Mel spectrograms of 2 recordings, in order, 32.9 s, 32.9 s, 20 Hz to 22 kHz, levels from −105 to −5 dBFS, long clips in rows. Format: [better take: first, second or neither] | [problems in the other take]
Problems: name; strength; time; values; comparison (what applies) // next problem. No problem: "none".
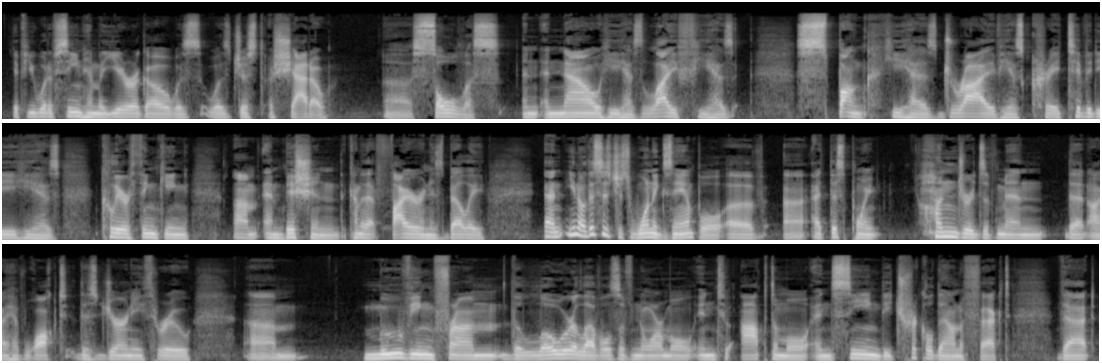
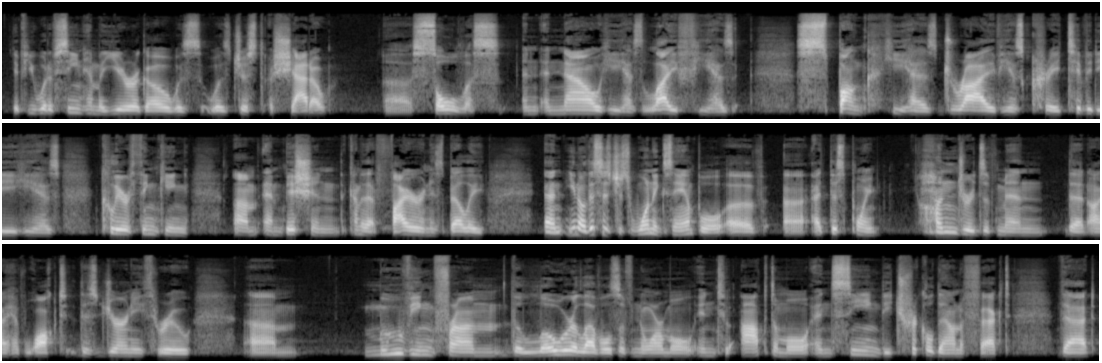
first | thin; very; fading below 300 Hz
